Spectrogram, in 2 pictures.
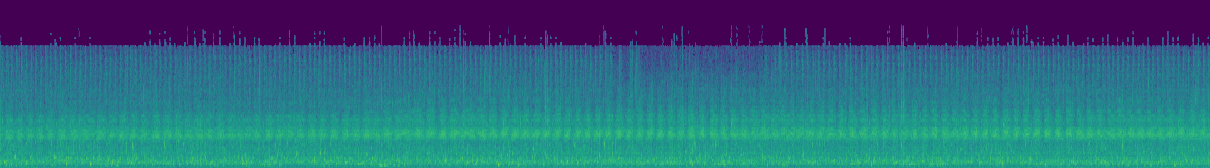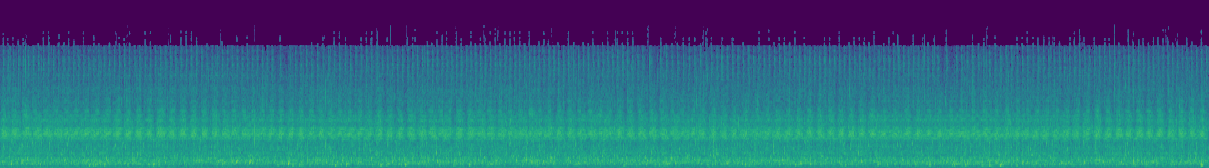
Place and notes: Unnamed Road, Piedralaves, Ávila, España - El fluir del Río Escorial o Garganta de Valdetejo
En un fin de semana de retiro en una finca cercana... fuimos a dar un paseito hasta un afluente del Río Tiétar; el Río Escorial o también llamado Garganta de Valdetejo. No había nadie y pude sentarme en unas rocas en medio del río a grabar. No es muy hondo y se podía escuchar el fluir del agua cristalina... Chicharras... Naturaleza... Agua... y yo :)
